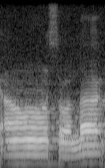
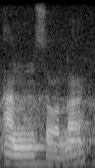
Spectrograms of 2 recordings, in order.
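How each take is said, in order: First: The n sound is hidden before the s. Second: A clear n sound comes before the s. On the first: The speaker calls it right. "tapi a sola" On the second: The speaker calls it wrong. "bukan an sola"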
